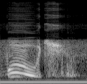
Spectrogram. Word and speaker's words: Waj: Yeah, it's pronounced woge like uh wo ho. It's on Barney Miller, I guess.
